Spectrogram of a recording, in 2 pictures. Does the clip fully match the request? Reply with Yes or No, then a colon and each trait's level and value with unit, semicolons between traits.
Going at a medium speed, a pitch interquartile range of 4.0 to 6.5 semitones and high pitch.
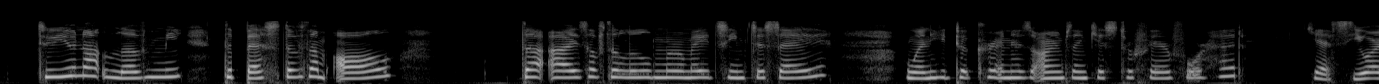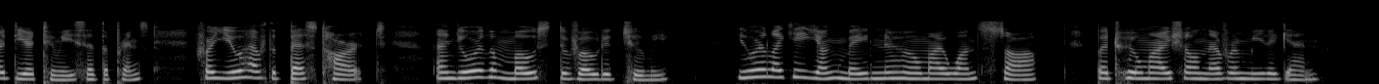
No: average, 155 wpm; average, 3.5 semitones; very high, 290 Hz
